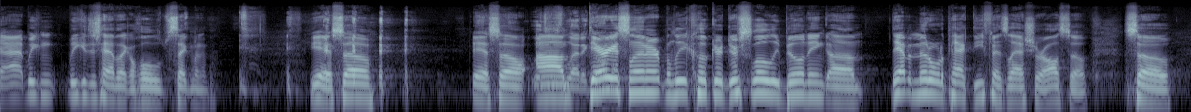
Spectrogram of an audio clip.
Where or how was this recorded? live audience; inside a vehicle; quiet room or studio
live audience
